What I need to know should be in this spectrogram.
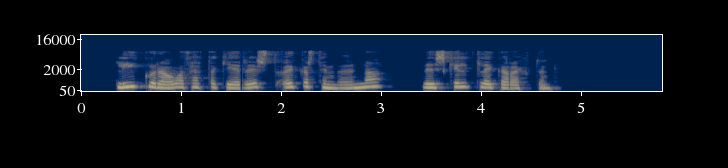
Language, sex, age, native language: Icelandic, female, 50-59, Icelandic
